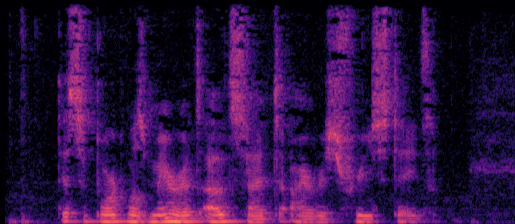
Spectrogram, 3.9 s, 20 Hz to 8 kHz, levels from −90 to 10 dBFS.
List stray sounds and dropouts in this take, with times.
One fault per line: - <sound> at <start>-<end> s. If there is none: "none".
none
